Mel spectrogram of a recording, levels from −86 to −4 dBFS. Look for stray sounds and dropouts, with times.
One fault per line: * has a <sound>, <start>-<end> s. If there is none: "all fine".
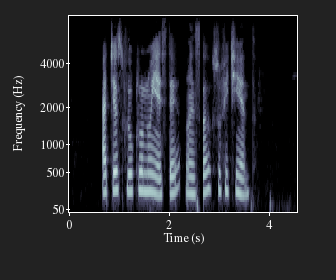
* has a dropout, 2.6-2.7 s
